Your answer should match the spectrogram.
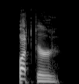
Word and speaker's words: Butker: Harrison Butker. – Yes. – From the Kansas City. Emphasis on the first syllable, please.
